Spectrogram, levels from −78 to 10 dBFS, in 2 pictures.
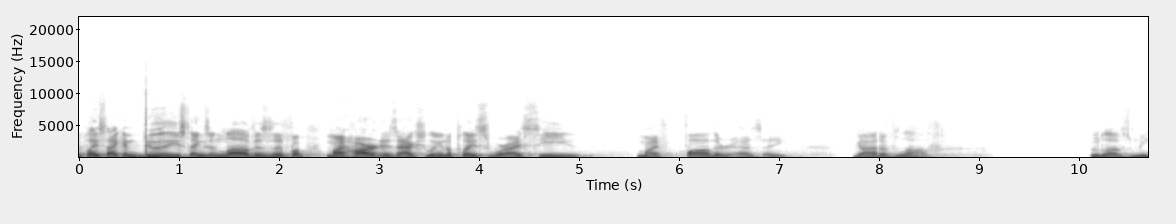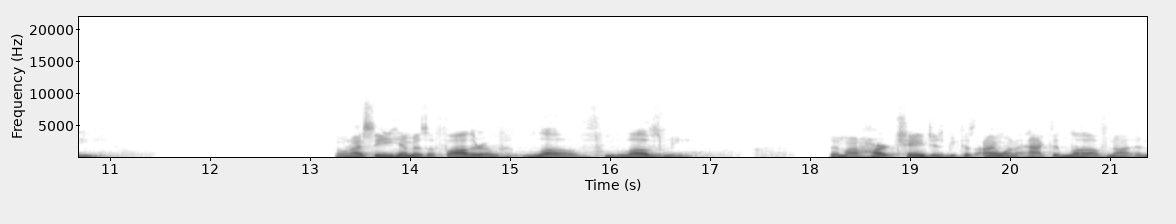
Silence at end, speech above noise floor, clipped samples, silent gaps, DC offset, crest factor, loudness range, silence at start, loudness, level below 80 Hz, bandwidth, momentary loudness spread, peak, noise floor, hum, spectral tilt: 0 s; 39 dB; under 0.1%; 7.63-7.73 s, 9.18-10.10 s, 11.50-13.24 s, 17.37-17.42 s, 17.88-18.18 s; under 0.1%; 22 dB; 12 LU; 0 s; -26 LUFS; -78 dBFS; 8.4 kHz; 16 LU; -6 dBFS; -64 dBFS; none; -8.5 dB/octave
